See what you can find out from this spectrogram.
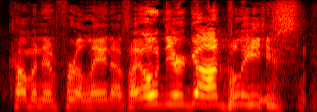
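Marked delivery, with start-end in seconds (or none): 1.1-2.3 loud, high hammed-up plea; mock panic. Joking about passengers on the landing plane, loud mock plea. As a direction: pretend terror on landing.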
